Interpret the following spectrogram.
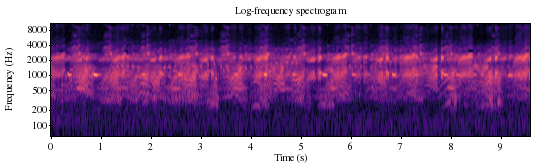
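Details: Numerous frogs croak over one another, a busy wall of rasping, rattling calls with occasional brighter piping notes.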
